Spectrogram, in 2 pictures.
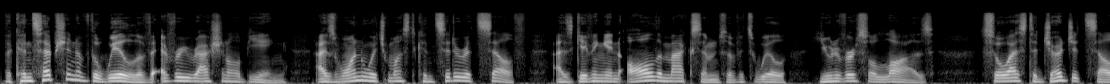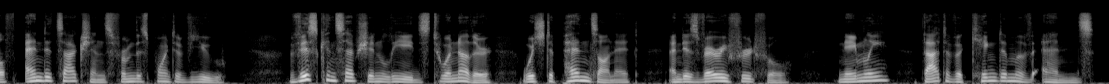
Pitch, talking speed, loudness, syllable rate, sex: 130 Hz, 160 wpm, -20 LUFS, 4.6 syllables/s, male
